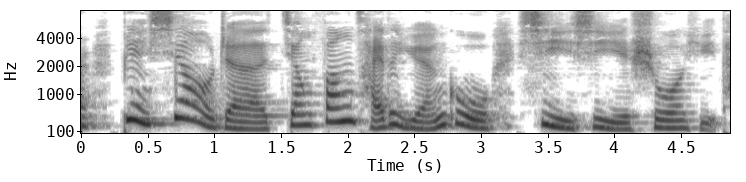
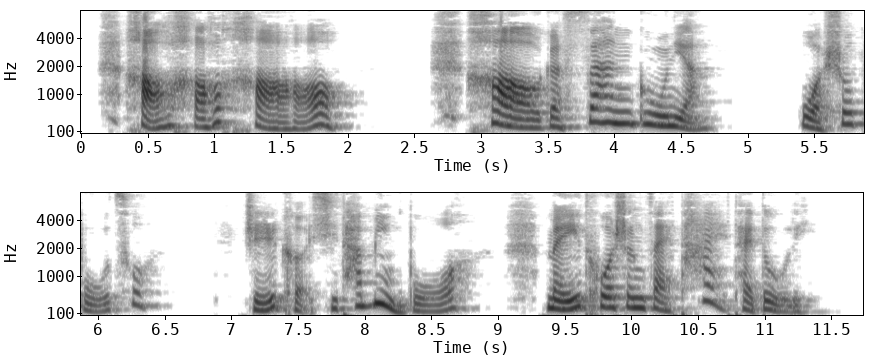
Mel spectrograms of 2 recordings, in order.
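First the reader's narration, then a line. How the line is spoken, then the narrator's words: Laughing. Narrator (Chinese): 凤姐儿笑道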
